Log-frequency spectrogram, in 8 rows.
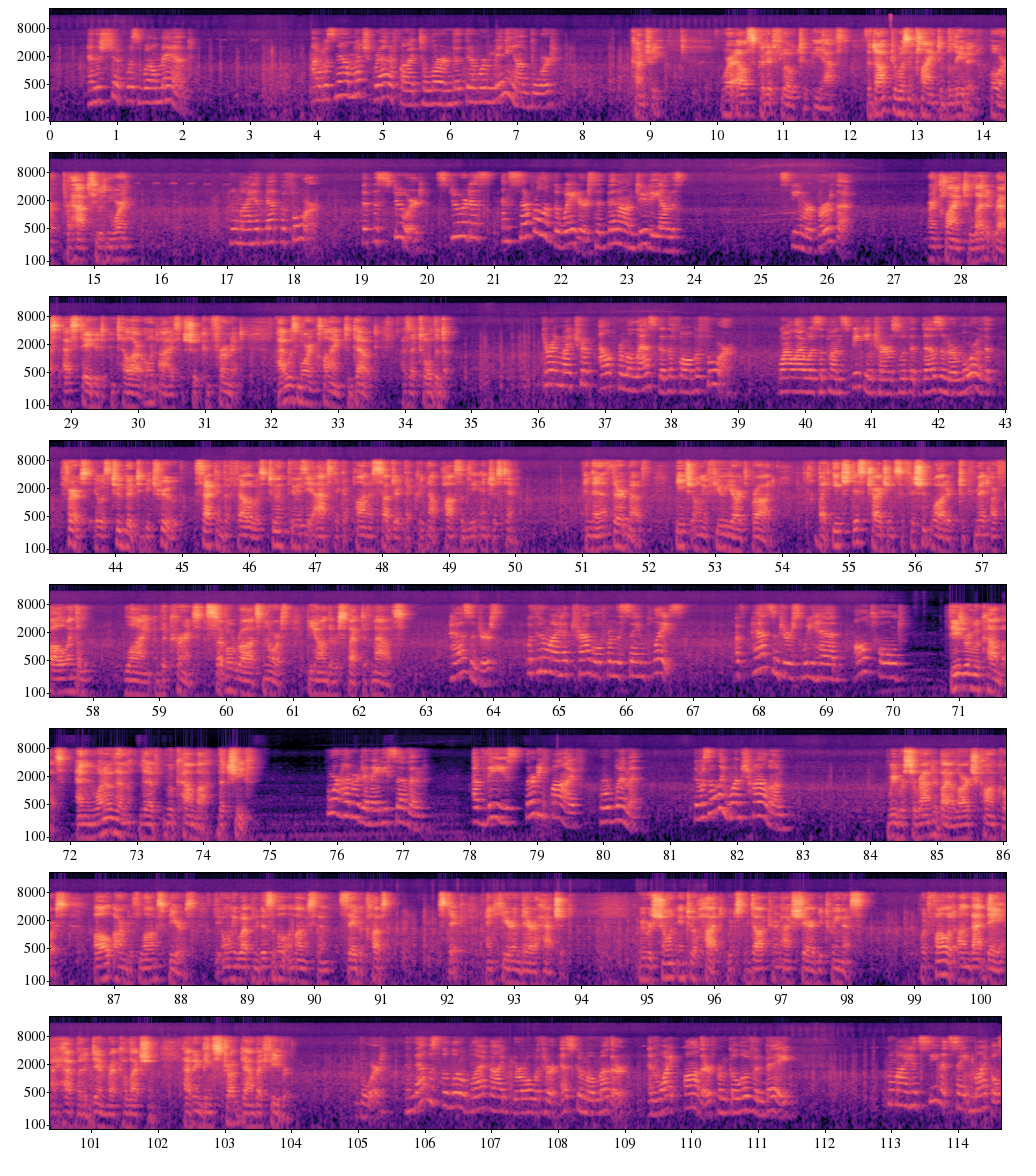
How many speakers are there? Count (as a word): two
